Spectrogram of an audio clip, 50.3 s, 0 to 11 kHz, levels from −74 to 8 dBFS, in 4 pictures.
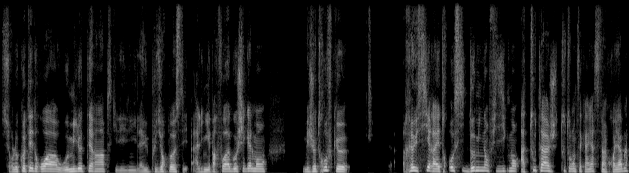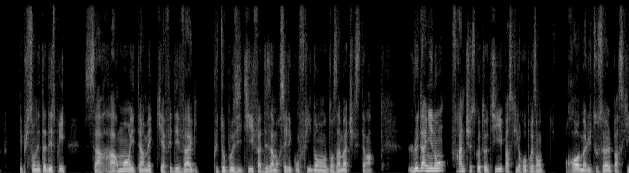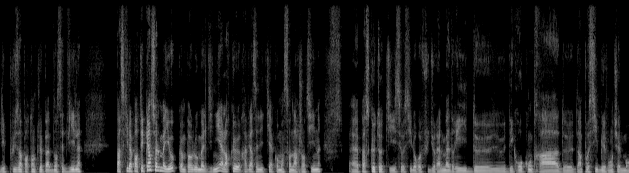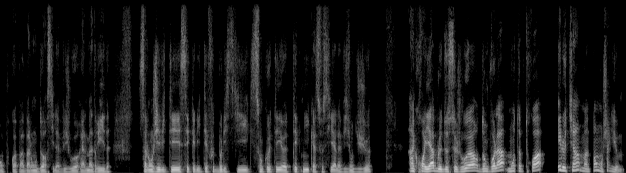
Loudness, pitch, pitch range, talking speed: -20 LUFS, 125 Hz, 110-145 Hz, 205 wpm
